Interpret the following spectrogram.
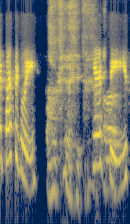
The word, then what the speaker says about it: Kirstie: Now, Kirstie, and I butchered your name like 4 times. Please. No, you actually said it good. You said it perfectly. Okay. Kirstie, you said it right.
